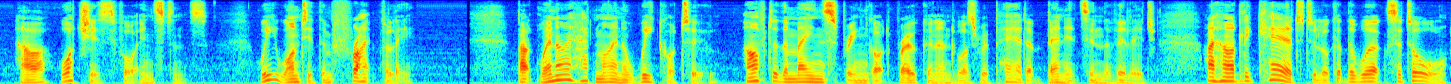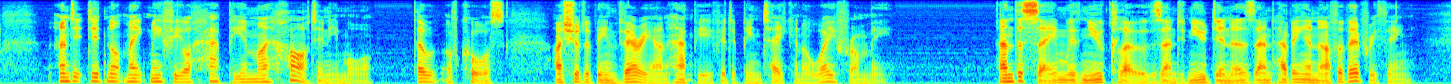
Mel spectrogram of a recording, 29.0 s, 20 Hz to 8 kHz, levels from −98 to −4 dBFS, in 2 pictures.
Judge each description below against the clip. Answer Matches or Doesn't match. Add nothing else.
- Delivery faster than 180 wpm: Doesn't match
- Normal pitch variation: Doesn't match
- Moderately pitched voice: Doesn't match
